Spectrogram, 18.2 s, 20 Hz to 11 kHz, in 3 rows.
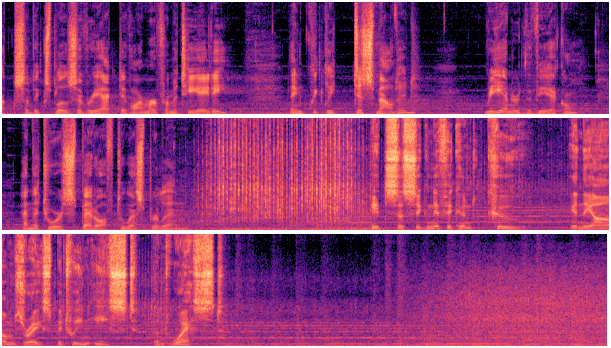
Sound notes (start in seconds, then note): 8.2 engine rumbles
